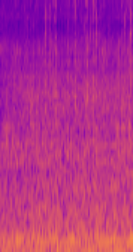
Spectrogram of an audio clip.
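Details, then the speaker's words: Chevrolet HHR idling: a steady whirring drone with a low hum, which the owner says fades after it has run a while; he is unsure whether it comes from the engine, the taped air intake duct or the fan. "but then I hear it over here but it's it sounds like something's in the fan but then it kind of goes away"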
